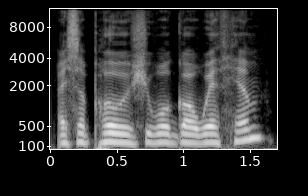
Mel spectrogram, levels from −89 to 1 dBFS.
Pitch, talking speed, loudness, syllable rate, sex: 165 Hz, 245 wpm, -16 LUFS, 5.7 syllables/s, female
